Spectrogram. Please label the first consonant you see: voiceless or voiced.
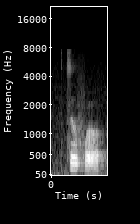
voiceless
